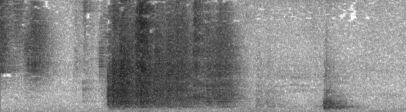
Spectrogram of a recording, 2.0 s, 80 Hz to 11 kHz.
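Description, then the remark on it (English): Fate dice, one of seven sets on the table, clatter and tumble across a table in a bright, rattling burst lasting under a second, followed by a single sharp click as one settles. No one speaks. “You got 7 sets on the table with fate dice.”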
